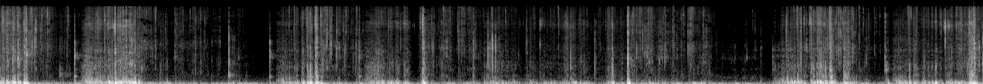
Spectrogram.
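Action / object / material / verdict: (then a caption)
scrape / bar of soap scraped with a utility blade / soap / none. A dry, solid, embossed oval lilac soap bar held in hand is scraped and shaved with a utility blade. Dry, crumbly scraping and crunching come in uneven bursts, with sharp cracks and crinkly flaking over a heavy low rumble. The bursts swell and fade throughout, with short quiet gaps between strokes.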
